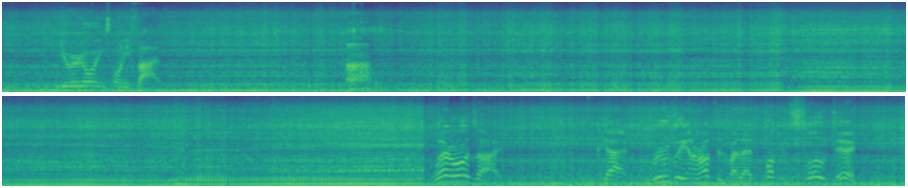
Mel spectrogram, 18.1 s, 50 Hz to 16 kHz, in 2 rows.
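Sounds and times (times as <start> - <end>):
motorcycle engine running: 0.0 - 18.0
wind rushing: 10.7 - 16.7.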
